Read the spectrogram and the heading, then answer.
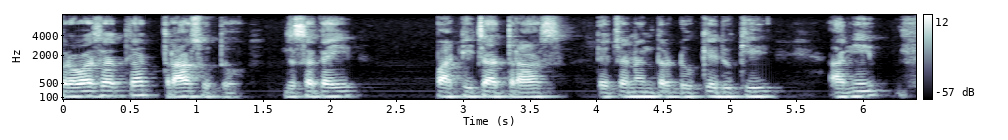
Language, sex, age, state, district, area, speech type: Marathi, male, 18-30, Maharashtra, Wardha, urban, spontaneous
